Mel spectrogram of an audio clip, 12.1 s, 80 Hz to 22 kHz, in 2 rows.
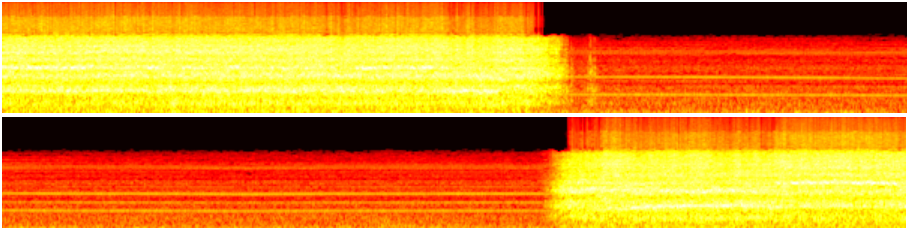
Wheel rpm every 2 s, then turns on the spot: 220, 160, 0, 0, 10, 200.
none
